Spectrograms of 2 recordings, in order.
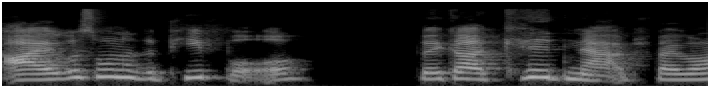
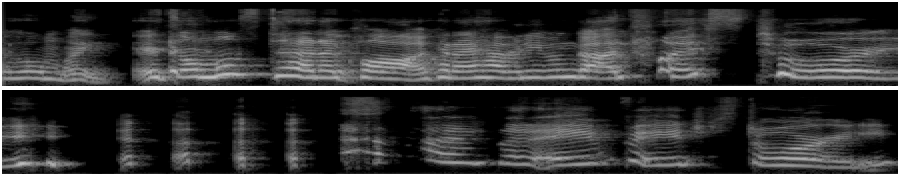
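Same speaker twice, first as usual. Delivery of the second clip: laughing to tears, higher pitch; 4 semitones higher than usual. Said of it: "I'm actually crying".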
